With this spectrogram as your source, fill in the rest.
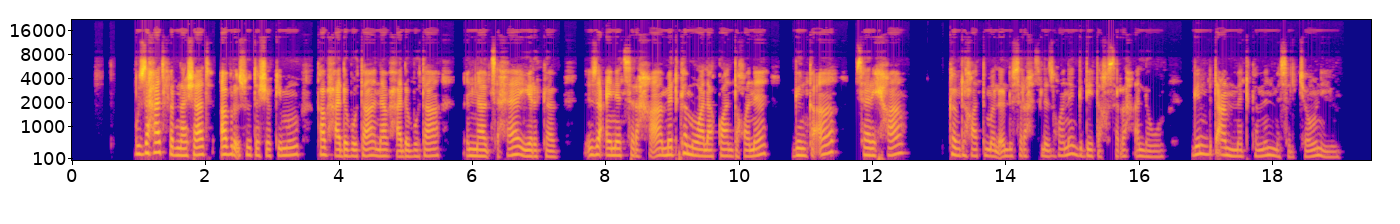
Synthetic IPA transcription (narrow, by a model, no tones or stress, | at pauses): buzuħat̪fɨɾnaʃat̪ʔaβɾɨʔsut̪ʰɐʃɐkːimukʰaβħad̪ɐbo̞t̪ʰanaβħad̪ɐbo̞t̪ʰa | ʔɨnːaβt͡sʼɨħɐjɪɾɨkːɐβ | ʔɨzuʕajnɐt̪sɨɾaħkɐ̰ʔamɐd̪kʰɐmwalakʷːaɨnt̪ʰɐxo̞nɐ | ɡɨnkʰɐ̰ʔa | sɐɾiħxa | kʰɐβd̪ɨxat̪ʰɨmɐlʔɐlusɨɾaħsɨlɐzɨxo̞nɐɡɨd̪e̞t̪ʰaxɨ̥sɨrːaħa̰lːɐwo | ɡɨnbɨt̪ʼa̰ʕmimɐd̪kʰɐmɨnmɐsɐlt͡ʃʰɐwʊnɨjːu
